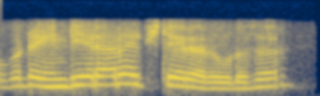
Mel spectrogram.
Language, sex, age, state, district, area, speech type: Telugu, male, 18-30, Telangana, Bhadradri Kothagudem, urban, conversation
